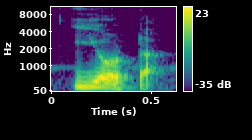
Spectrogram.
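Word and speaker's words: ιώτα: ഇത് ഇയോട്ട, ഇയോട്ട, ഇയോട്ട. അതായത് ഐ എന്നുള്ള സൗണ്ടാണ്. അതിനൊരു ഉദാഹരണം പറയുകയാണെങ്കിൽ the machine എന്നുള്ളതിലെ I, machine എന്നുള്ളതിലെ ഐ ആണിത്. ഇയോട്ട, ഇയോട്ട എന്നാണ് പറയുന്നത്.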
